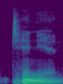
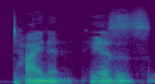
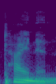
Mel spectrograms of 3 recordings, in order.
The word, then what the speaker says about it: Tynion: It's not Tynion. It's Tynan. I guess it's Irish or something.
